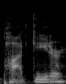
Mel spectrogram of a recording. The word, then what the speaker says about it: Potgieter: Your guy, I'm going to let you pronounce his name. What, Potgieter?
